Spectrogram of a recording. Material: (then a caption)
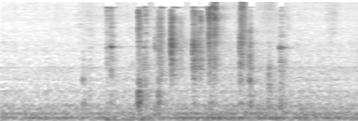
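Metal. A variable AC transformer is shaken, and a loose fuse rattles inside its housing. Several sharp metallic clinks and rattles sound over a low steady hum. The rattle is traced to the loose fuse, with its back end visible down inside the fuse holder.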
